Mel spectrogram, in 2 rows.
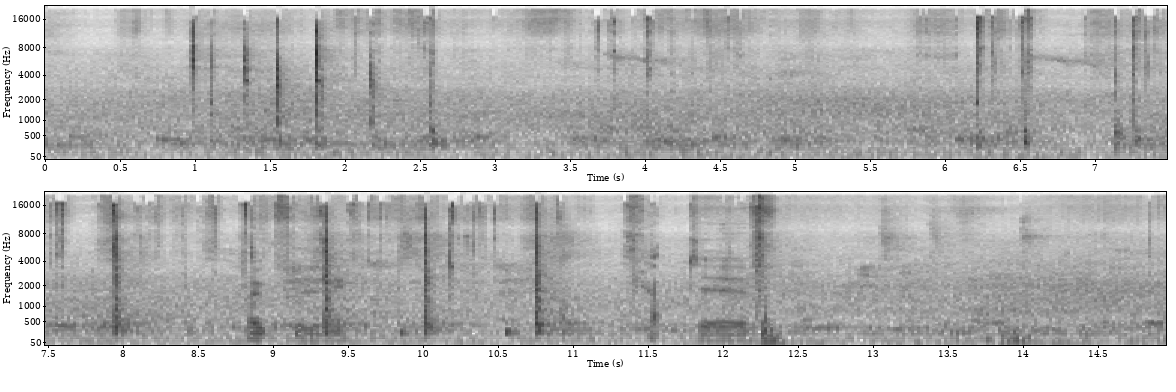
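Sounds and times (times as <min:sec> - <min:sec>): pigeon cooing: 0:00.0 - 0:11.4.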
